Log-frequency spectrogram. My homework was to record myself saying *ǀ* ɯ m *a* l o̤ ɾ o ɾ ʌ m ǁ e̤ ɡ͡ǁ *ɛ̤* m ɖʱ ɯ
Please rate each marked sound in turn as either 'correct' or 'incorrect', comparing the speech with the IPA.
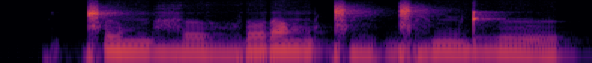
incorrect, incorrect, correct

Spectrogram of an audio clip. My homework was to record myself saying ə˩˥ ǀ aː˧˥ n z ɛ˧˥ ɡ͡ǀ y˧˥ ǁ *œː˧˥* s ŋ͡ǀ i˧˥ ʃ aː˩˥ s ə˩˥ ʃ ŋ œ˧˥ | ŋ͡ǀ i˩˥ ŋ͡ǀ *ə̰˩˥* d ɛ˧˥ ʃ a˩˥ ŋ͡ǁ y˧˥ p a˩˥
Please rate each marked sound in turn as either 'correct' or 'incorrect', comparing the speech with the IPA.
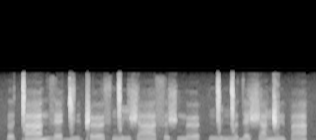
correct, incorrect

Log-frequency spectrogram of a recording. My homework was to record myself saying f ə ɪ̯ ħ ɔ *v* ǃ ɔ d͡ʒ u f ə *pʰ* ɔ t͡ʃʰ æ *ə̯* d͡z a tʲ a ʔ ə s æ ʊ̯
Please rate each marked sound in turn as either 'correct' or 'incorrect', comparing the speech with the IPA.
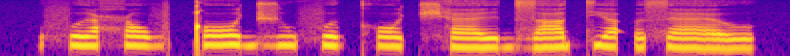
correct, incorrect, incorrect

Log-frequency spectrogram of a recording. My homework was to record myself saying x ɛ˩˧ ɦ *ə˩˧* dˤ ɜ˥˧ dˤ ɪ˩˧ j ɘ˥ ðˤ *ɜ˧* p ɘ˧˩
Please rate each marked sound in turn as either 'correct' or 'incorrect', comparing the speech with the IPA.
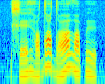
correct, correct

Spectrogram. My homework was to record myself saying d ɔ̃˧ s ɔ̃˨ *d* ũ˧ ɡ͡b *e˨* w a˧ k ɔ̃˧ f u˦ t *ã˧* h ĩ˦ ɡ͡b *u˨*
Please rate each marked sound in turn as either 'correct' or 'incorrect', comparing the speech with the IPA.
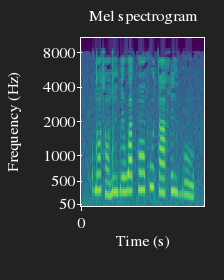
correct, incorrect, correct, incorrect

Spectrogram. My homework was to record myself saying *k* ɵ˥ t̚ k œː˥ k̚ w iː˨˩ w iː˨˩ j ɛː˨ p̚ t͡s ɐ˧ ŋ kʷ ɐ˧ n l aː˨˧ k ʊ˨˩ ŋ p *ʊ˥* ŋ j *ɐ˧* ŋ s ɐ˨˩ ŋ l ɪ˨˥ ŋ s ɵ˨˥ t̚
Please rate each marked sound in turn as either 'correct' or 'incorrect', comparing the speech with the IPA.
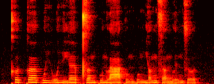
incorrect, incorrect, incorrect

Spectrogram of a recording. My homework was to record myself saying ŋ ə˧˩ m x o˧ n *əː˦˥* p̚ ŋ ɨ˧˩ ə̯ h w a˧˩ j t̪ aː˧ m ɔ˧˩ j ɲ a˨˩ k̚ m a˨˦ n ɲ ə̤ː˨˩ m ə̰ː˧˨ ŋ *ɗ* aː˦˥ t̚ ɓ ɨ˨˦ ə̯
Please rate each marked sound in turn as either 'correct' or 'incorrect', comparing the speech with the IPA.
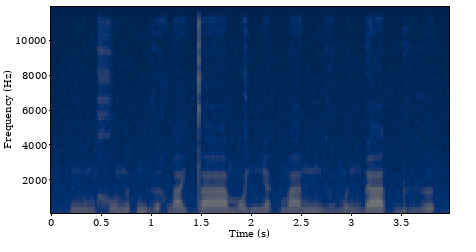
incorrect, correct

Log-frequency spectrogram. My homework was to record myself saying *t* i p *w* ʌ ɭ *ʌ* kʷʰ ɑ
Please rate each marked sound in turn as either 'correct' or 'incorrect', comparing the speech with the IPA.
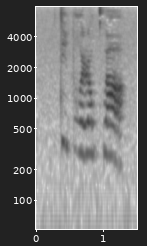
correct, incorrect, incorrect

